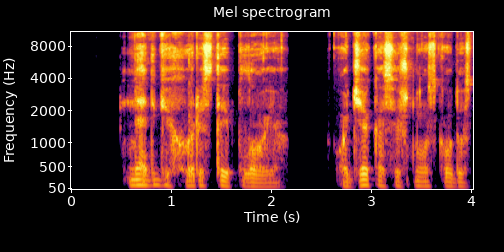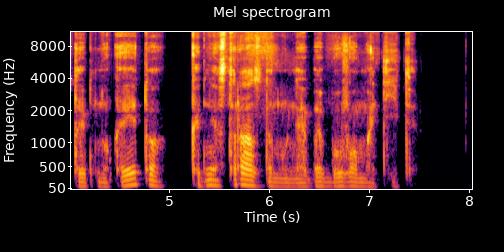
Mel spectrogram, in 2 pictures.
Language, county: Lithuanian, Kaunas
